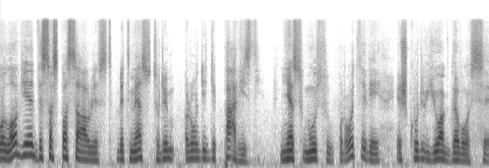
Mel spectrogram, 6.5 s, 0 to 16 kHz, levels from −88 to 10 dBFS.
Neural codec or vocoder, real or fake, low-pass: codec, 16 kHz in and 24 kHz out, 0.8 kbps, FocalCodec, streaming, 65536 codes; fake; 10.8 kHz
